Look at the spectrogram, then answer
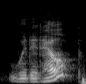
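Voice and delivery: low, soft, deadpan reply; calm Russian spy. Retold or imitated. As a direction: shrug it off, unbothered. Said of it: "so calmly".

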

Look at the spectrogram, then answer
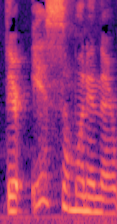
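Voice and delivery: ordinary delivery, nothing marked

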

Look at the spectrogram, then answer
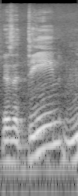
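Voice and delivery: ordinary talk, nothing marked

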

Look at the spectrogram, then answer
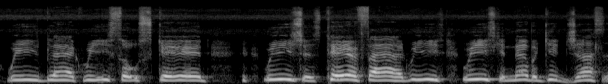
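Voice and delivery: high, slow, whiny mock victim voice; exaggerated high pleading parody of a scared spokesman; mocking Van Jones. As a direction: lampoon a TV pundit wailing about fear. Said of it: "they'll watch Van Jones and others get on TV".

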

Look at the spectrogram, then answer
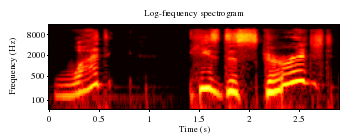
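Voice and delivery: high, loud, drawn-out incredulity; astonished disbelief. Real, not acted. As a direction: blurt it back in utter disbelief. Astonished at preacher's claim.

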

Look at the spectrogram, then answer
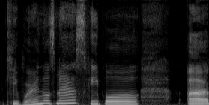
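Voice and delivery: ordinary talk

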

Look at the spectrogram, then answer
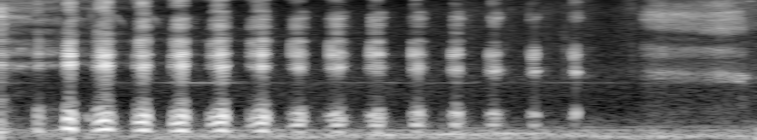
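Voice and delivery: long unvoiced chuckle; breathy laugh. Real, not acted. After saying the harsh truth, a long breathy laugh.

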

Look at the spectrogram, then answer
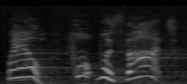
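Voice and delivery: put-on high, slow, eager little-girl voice; excited child asking. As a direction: bounce on it like an excited wee girl. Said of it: "jumping up and down".

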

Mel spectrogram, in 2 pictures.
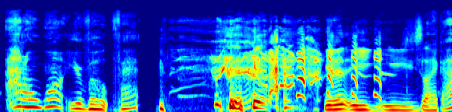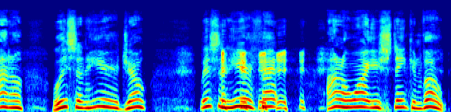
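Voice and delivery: high mock Biden rant about soup; Joe Biden impression. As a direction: scold the voter like Biden at a town hall. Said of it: "a solid Joe Biden".

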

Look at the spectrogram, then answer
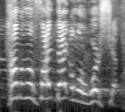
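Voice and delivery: shouted, high fervent preaching; preaching at full force. Acted. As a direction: roar it like a revival preacher.

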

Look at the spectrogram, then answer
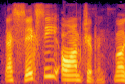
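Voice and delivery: ordinary talk, nothing marked

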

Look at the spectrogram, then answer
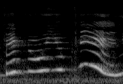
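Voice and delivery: very high, cooing parent voice; high-pitched fake sweetness; sweet mock concern. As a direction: coo it high, feigning innocence. Sweetly greeting knocked-out child.

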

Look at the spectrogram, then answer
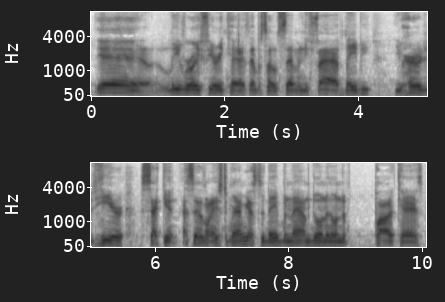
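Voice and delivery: usual speaking voice

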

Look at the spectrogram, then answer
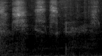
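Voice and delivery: breathy exasperated whisper. Real, not acted. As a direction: whisper it in disbelief. Exasperated at headline-only news.

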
